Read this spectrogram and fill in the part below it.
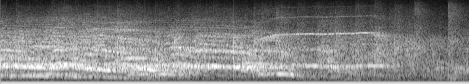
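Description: A man shouts loudly at the start.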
